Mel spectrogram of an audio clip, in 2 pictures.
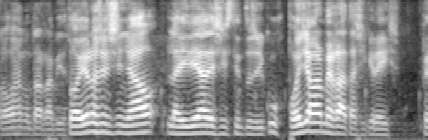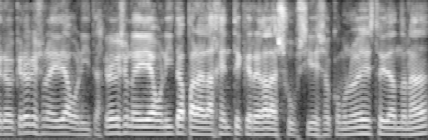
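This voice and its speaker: A young man from Spain with a Spanish accent, commentating a live game stream, excitable and swearing, shrieking when scared and cooing at his in-game pets. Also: a little high, smooth. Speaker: gaming streamer.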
